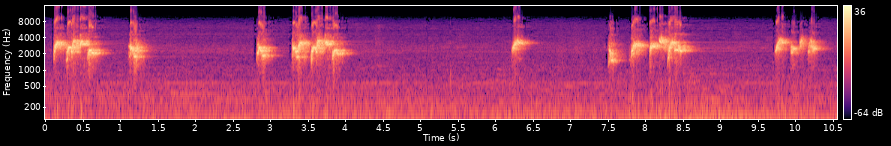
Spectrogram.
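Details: Red-whiskered bulbul song: bursts of bright, liquid, slurred whistled phrases, some short single notes and some quick three- or four-note runs, separated by pauses of one to two seconds against a faint low hum.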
